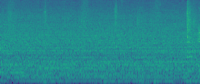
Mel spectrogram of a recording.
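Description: Steady low hum and hiss of room noise, like a fan running, with one faint click near the end.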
